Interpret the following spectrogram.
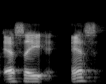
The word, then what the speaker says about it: SaaS: these, the three main cloud service models are SaaS, PaaS, and IaaS. And that's software as a service. The way I pronounce it is SaaS, PaaS, and IaaS.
